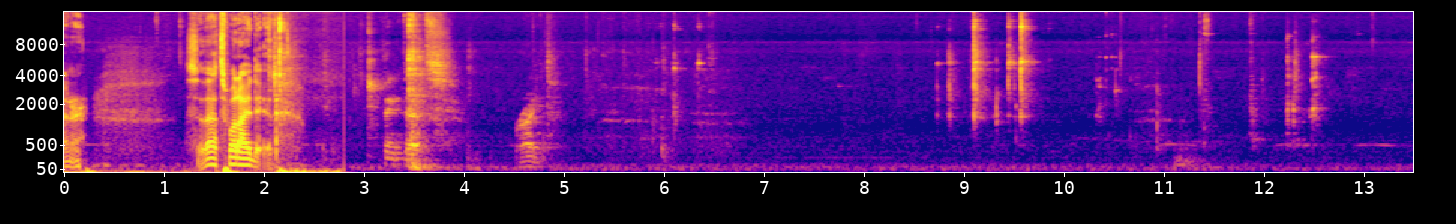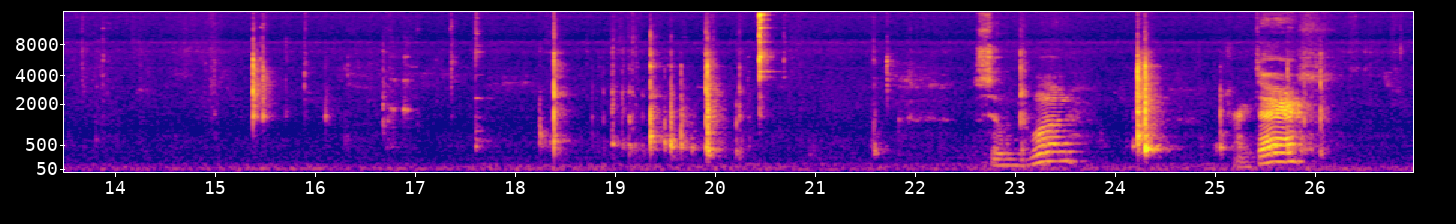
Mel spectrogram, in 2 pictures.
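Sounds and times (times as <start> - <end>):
low steady hum: 0.0 - 2.8.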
